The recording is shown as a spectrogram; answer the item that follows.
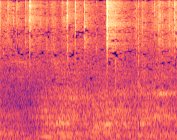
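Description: Faint handling noise as a wristwatch is put on and fastened on the wrist, with two light clicks about a second apart.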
